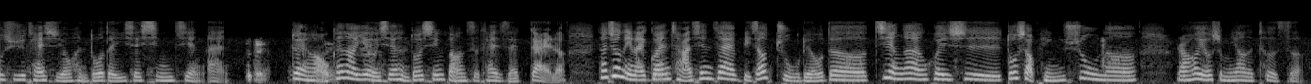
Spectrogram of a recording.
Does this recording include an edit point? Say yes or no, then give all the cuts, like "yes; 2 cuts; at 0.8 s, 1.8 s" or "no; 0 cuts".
no; 0 cuts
